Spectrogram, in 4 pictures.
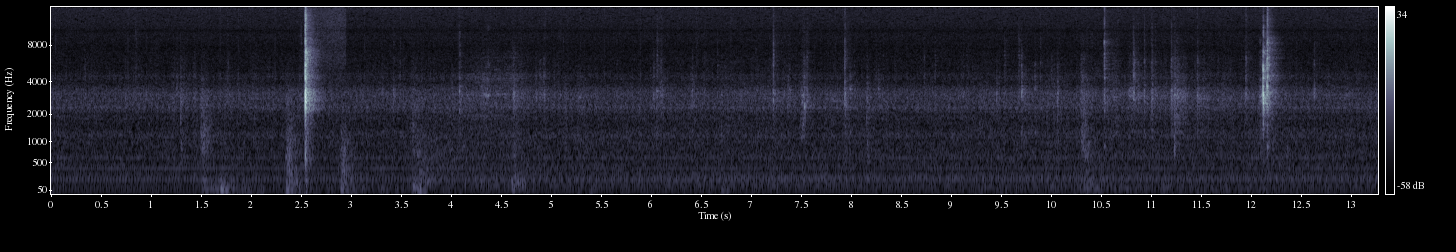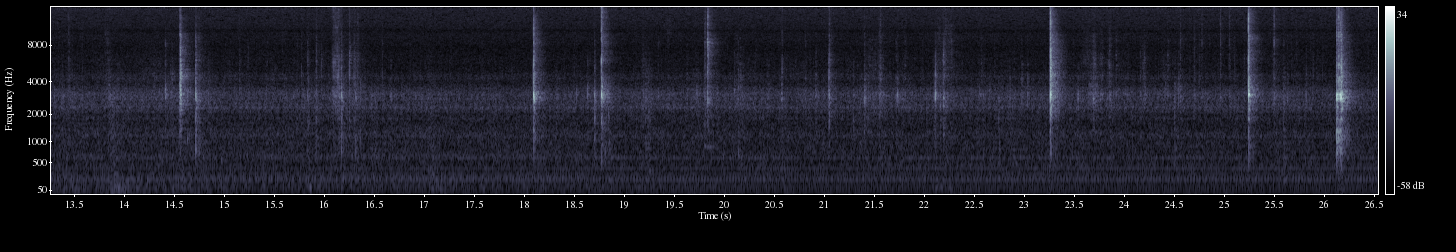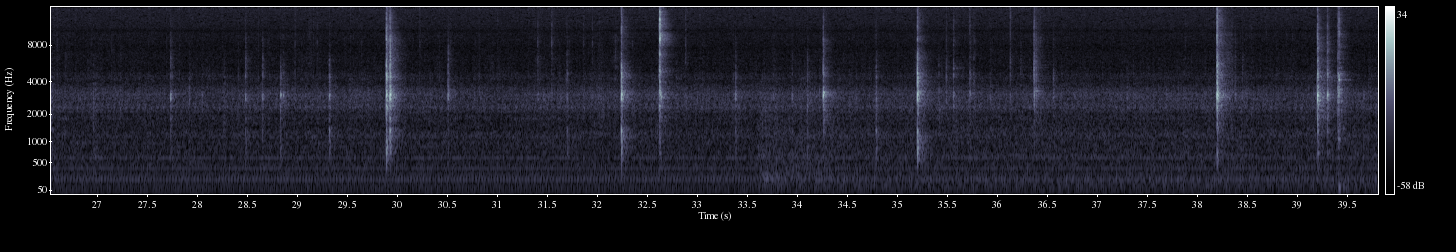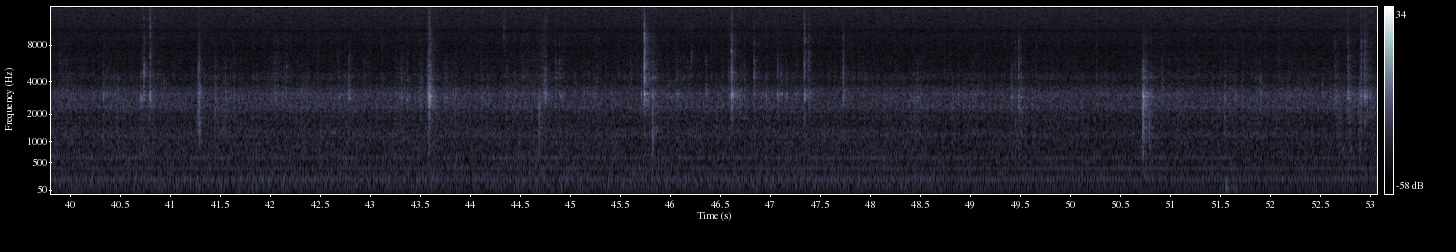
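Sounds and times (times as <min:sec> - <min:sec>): faint steady hum: 0:00.0 - 0:53.0.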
